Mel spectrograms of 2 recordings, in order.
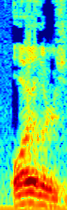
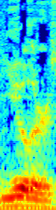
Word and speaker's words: Euler: well they they coined this this this number Oilers number now for years I always pronounce this Euler's number because it looks more like Euler's to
